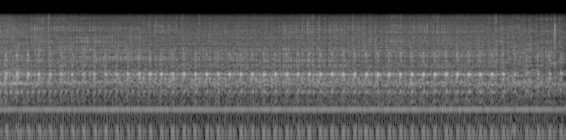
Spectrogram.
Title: Subaru Liberty. (Knocking noise)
